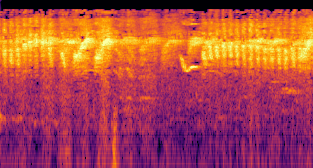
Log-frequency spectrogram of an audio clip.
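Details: Pied triller from a training recording for other cage birds, delivering a coarse, unrelenting song: continuous high buzzy chatter with a single downslurred hooked note midway.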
